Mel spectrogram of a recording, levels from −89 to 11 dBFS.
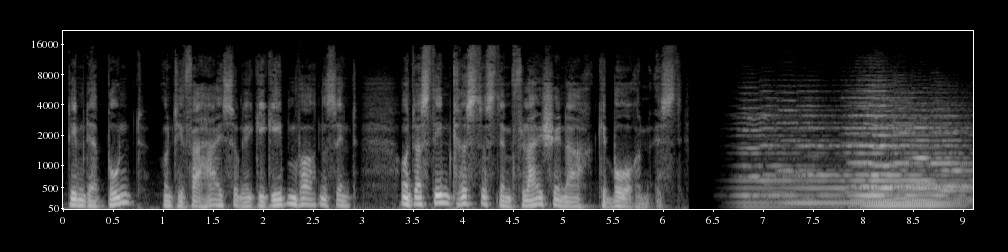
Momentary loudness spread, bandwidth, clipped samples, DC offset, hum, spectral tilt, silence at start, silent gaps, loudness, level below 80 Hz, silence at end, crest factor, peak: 13 LU; 16 kHz; under 0.1%; under 0.1%; none; -5.5 dB/octave; 0.05 s; 6.25-6.42 s; -24 LUFS; -46 dBFS; 0 s; 20 dB; -4 dBFS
